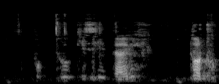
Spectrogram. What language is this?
Pashto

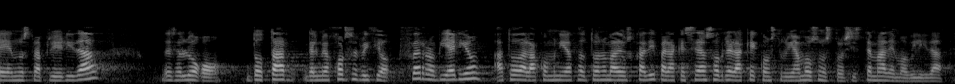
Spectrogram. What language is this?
Spanish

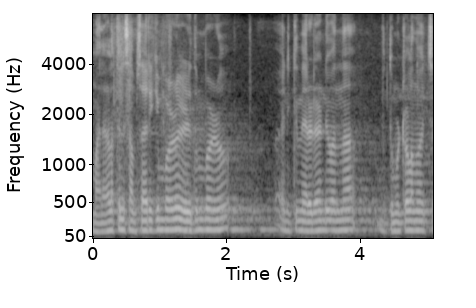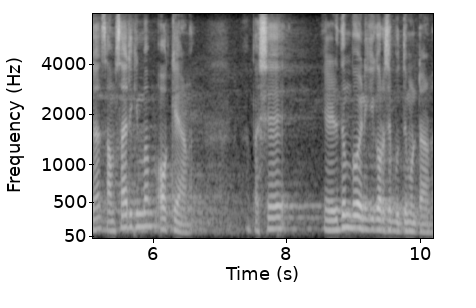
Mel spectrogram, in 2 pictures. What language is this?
Malayalam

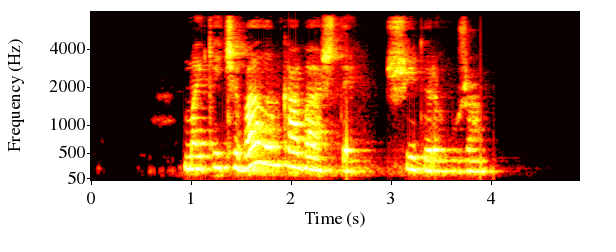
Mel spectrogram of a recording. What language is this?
Mari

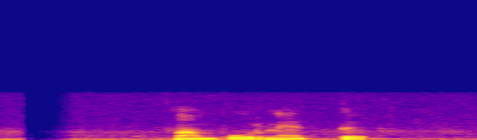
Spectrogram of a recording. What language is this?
Sinhala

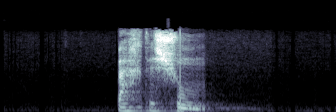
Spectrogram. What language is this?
Persian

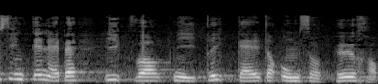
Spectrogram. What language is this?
Swiss German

